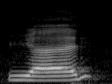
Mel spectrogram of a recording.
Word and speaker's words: rén: For example, the sound rén, rén. second tone. This syllable, this sound represent one Chinese character, which means people, or person. So when you see the pinyin, it is R E N and the second tone tone line.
